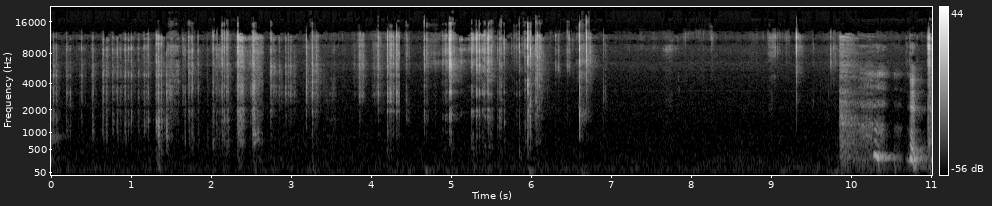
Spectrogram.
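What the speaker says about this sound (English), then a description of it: "Let's cut it out." Scissors cutting out a paper drawing done in wax pastels and black outline, a series of quiet crisp snips and paper rustles, ending in louder handling close up.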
